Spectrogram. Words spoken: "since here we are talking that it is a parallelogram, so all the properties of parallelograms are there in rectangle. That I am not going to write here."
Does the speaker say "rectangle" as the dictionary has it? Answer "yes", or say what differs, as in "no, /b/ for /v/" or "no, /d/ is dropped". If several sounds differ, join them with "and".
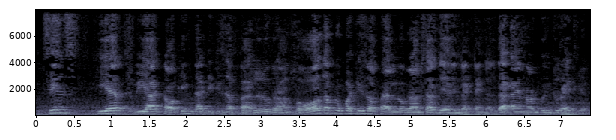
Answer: no, /k/ is dropped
